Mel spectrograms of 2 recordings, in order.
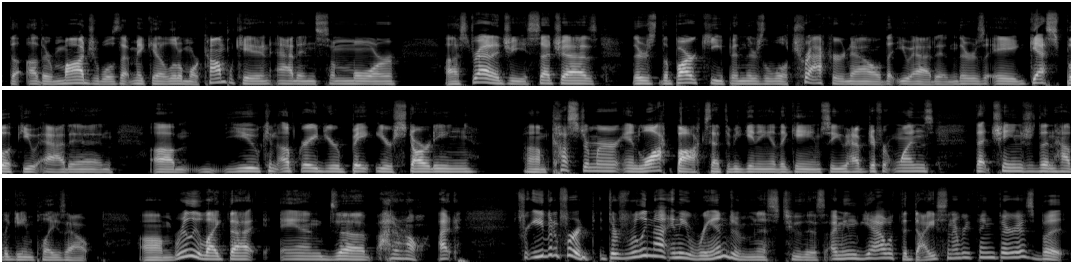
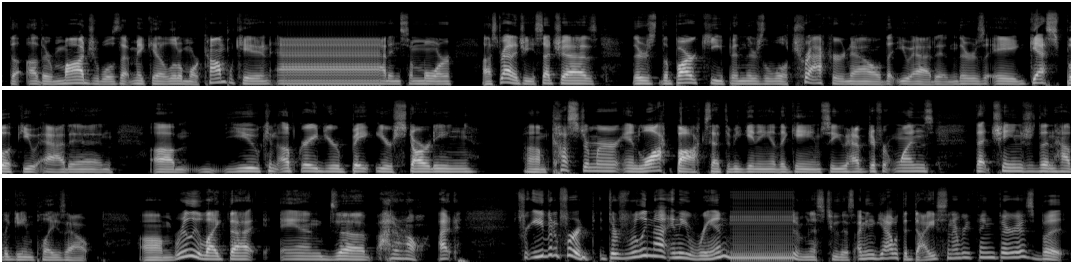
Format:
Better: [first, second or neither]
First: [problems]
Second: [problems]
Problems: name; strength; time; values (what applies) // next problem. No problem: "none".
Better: first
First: none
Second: audio freezing; at 3 s for 1 s and at 29 s for 0.5 s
